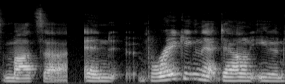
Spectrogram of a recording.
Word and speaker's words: matzah: simply unleavened bread and the word matah could be spelled different ways depending upon the culture where you're reading it um the boxes of it that you buy at the store spell it one way the Bible spells it another way but no matter the spelling it's matah and breaking that down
